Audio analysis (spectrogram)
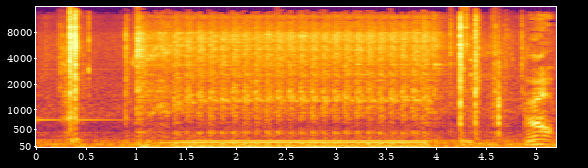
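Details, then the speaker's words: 2007 GMC Acadia salvage rebuild, long-sitting, after new battery, alternator and belt, low on gas: cranks, runs about three seconds at rough low idle then dies; owner suspects fuel pump, then adds two gallons. "yeah I hear it starts for a second it comes right back up okay"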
